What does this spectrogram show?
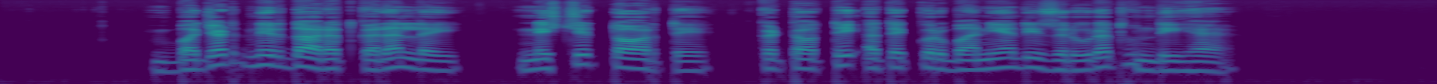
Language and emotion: Punjabi, neutral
